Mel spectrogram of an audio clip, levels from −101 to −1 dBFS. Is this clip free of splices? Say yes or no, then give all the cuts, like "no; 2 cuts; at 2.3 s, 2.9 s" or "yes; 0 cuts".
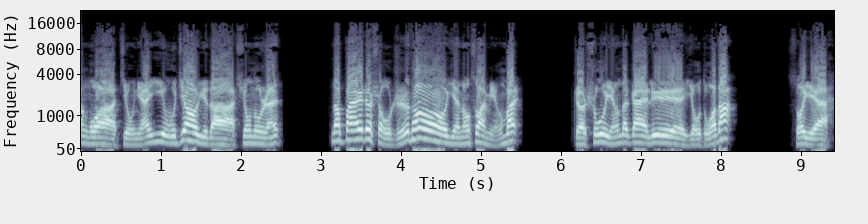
yes; 0 cuts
